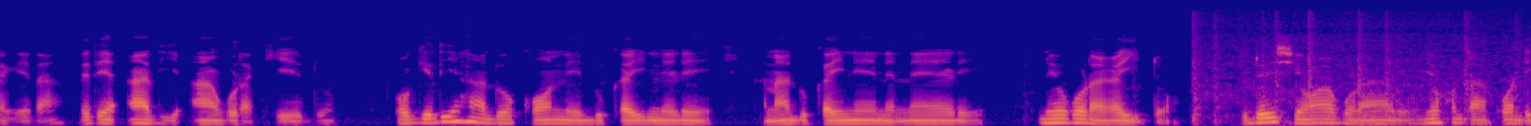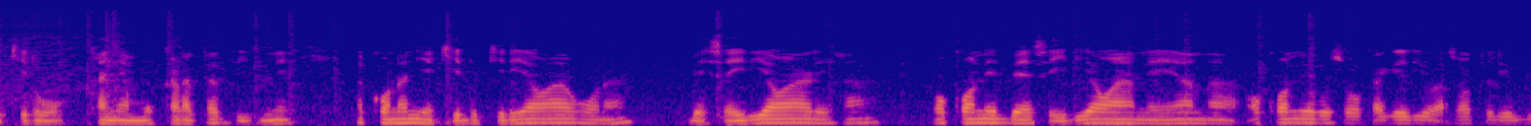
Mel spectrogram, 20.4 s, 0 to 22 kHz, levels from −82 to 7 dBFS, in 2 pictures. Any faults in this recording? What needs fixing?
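Noise suppressor artifacts run throughout: steady noise is cut by about 21 dB frame by frame, leaving a residue that, unlike a speech cut, affects the background rather than the words.

Speech cut by the noise suppressor occurs at 0–2.66 s, 7.62–8.29 s, 9.64–13.54 s, 14.8–15.06 s, 15.75–17.39 s and 18.25–20.42 s. Soft speech is mistaken for noise and pulled down by up to about 22 dB, so endings sound swallowed rather than warbly.

Noise suppressor catching up happens from 7.92 to 10.65 s. When the room noise jumps about 12 dB near 8 s, the estimate lags for 2.73 s. The noise passes with only about 15 dB of reduction, then fades, which is how it differs from a steady room-noise change.

To prevent these faults, use gentler suppression with a faster-adapting noise estimate and better speech detection, and reduce room noise at the microphone.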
